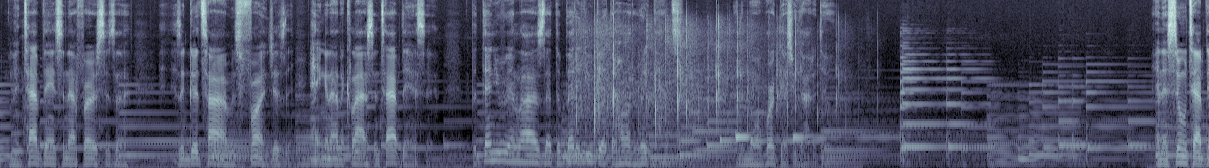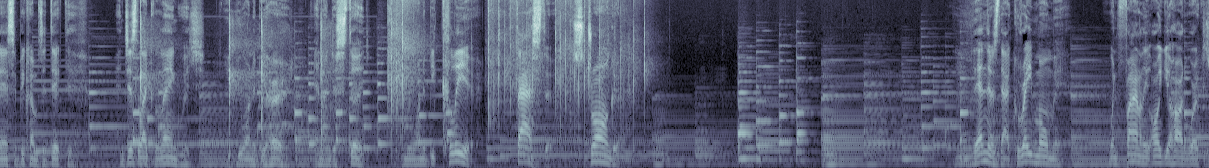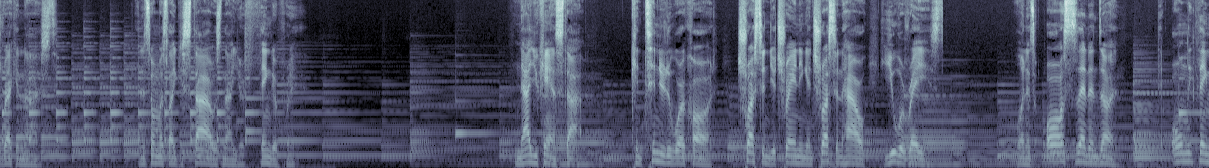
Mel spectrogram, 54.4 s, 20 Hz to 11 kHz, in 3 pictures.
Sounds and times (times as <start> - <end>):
Music: 0.0 - 54.4
Speech: 0.1 - 10.2, 11.0 - 12.5, 17.3 - 27.6, 32.5 - 34.2, 34.8 - 37.1, 38.3 - 40.8, 44.0 - 45.1, 45.7 - 50.4, 51.5 - 53.1, 53.7 - 54.4.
